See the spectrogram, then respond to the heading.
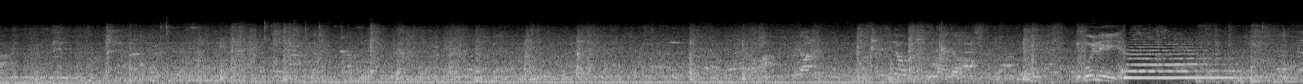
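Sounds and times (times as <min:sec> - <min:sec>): train running gear drone: 0:00.0 - 0:13.0
wheels clicking over rail joints: 0:00.4 - 0:13.0.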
